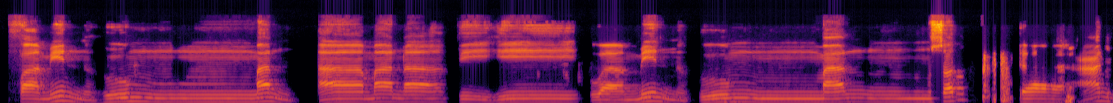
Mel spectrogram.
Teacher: baca mendengung, ya, biar tampak dengungannya ditahan kira-kira 2 harokat. Man amana, nun sukun bertemu dengan huruf alif, bacaan idhar, dibaca jelas. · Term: idgham mimi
